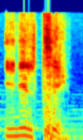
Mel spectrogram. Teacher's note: Evet bir özel harfimiz daha normal Latin alfabesindeki i sesi [Müzik] Kürtçede Türkçedeki ı sesine yakın bir ses veriyor ama tam ı sesi değil i ile ı sesi arası bir ses [Müzik] verir Evet inilti i sesi şafkı i sesi Türkçedeki i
